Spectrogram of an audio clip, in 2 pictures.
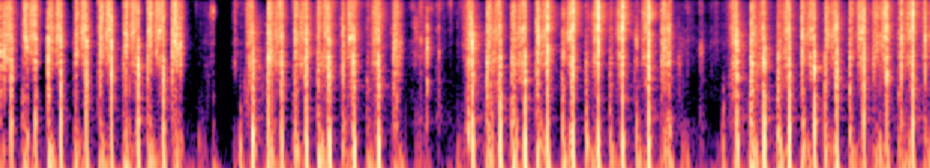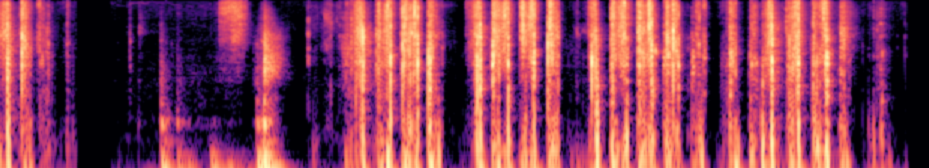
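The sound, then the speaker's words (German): Playing cards are shuffled before a card game, with rapid crisp riffling flutters in repeated bursts separated by brief pauses and a slightly longer break midway, with no talk. “So, dann mische ich mal die Karten.”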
